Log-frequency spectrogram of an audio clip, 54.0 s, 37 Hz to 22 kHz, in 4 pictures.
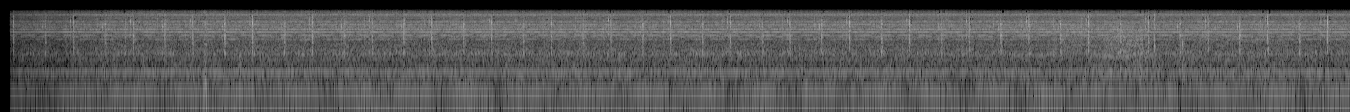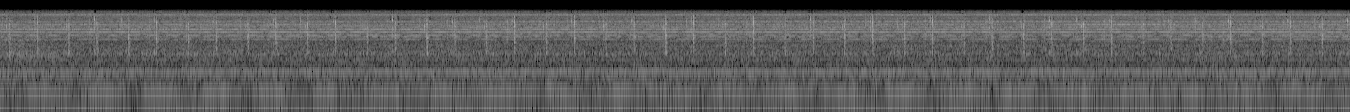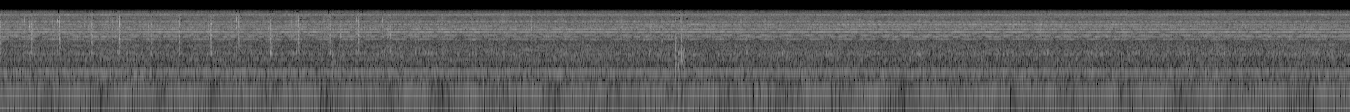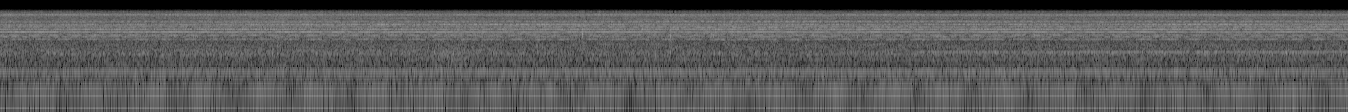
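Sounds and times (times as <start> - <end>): alarm clock ticking: 0.4 - 31.0
low hum: 7.2 - 32.4, 43.0 - 48.6.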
